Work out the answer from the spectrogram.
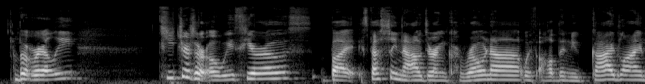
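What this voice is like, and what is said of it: Sore, strained voice. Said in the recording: “my throat and voice are actually sore. Like, my throat is raw. I feel like my voice is strained just from talking so much”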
